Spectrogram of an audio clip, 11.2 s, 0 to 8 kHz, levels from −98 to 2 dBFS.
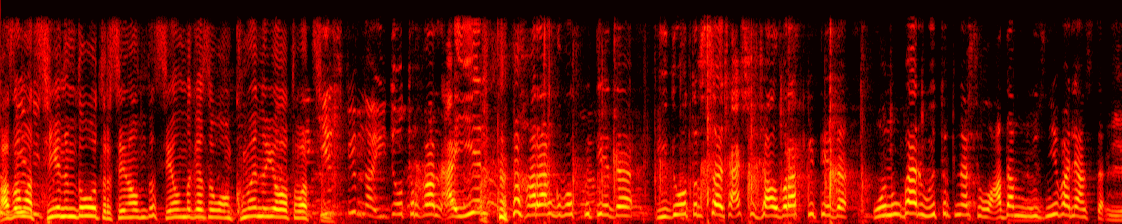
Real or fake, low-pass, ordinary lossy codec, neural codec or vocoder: real; 7.2 kHz; none; none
